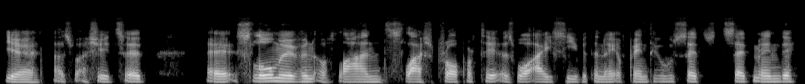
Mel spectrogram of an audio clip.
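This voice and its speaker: A man hosting a live card reading, talking casually and explaining as he thinks aloud, with halting phrasing. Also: mid-range voice, little pitch movement, gravelly, dry recording, muffled recording. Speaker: host of a live tarot reading.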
